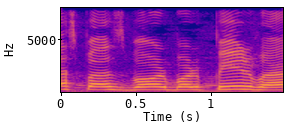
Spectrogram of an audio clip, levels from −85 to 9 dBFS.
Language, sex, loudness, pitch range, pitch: Bhojpuri, female, -12 LUFS, 255-280 Hz, 260 Hz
